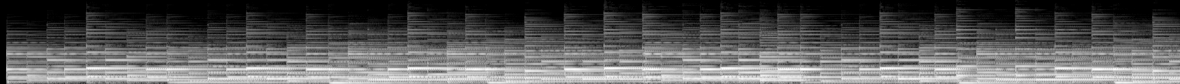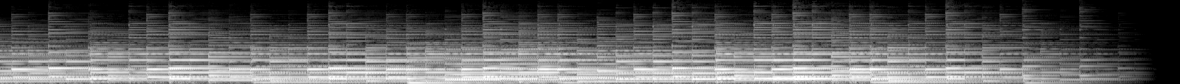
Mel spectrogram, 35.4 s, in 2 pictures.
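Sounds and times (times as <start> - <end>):
piano: 0.0 - 35.0.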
